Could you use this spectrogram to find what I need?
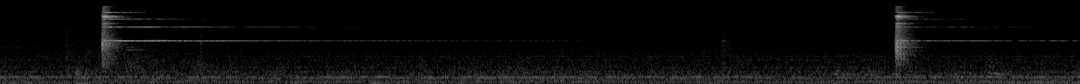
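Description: A cymbal is struck sharply and rings on.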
